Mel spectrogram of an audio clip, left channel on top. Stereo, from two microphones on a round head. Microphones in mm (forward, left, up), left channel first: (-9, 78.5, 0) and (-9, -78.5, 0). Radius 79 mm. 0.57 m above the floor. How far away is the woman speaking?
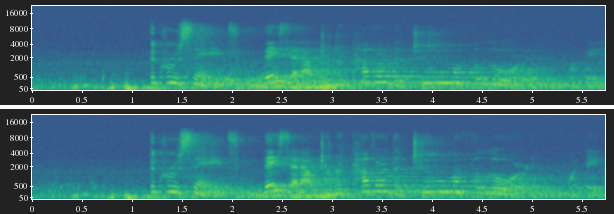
About 2 m.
